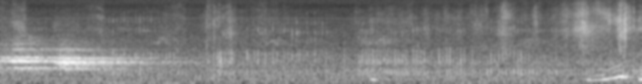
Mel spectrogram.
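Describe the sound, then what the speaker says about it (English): Close, steady purring from a three-legged rescue cat at an animal rescue league, a soft continuous rumble with faint handling noise and no speech. "Hear you purring?"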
